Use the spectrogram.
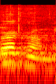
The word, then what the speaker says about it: Berglund: Is that how you pronounce his name? Berglund, yeah.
